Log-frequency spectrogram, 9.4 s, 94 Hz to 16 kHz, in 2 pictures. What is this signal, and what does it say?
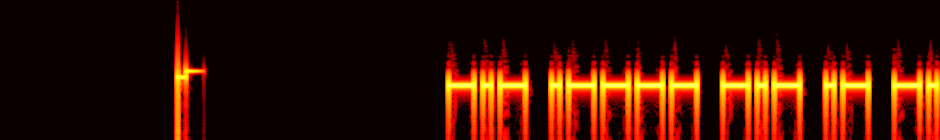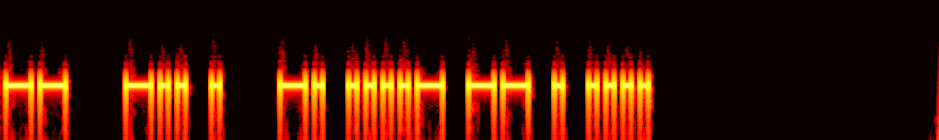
Morse code, heard as a keyed tone, about 28 wpm, 700 Hz. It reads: K1KAY DE N4MEH
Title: USA Callsign DE Callsign - 5 Characters - 28wpm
